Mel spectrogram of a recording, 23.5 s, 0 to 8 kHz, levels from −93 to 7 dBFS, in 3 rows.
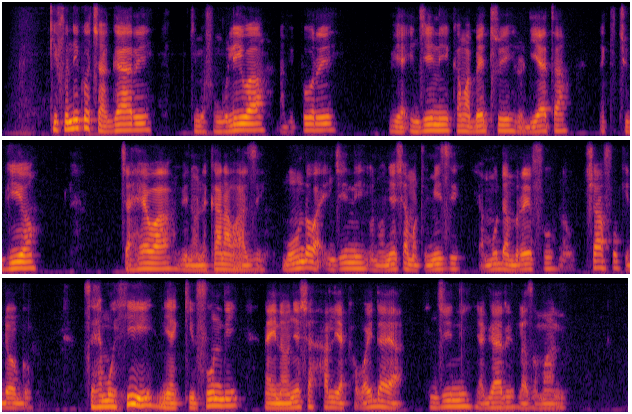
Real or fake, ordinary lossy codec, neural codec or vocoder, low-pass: real; Opus, 32 kbps; none; 7.2 kHz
